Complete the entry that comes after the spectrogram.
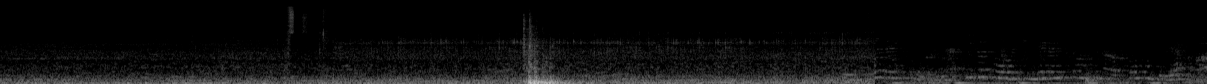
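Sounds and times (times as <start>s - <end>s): low street rumble: 0.0s - 9.3s.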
